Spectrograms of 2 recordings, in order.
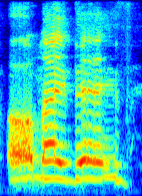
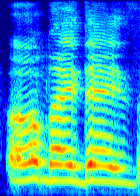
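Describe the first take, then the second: First: Slow, louder oh my days through laughter; laughing in disbelief; laughing exclamation. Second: Said in the usual way. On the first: Real, not acted. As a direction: drag it out while laughing. Reacting to a comment, laughing.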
